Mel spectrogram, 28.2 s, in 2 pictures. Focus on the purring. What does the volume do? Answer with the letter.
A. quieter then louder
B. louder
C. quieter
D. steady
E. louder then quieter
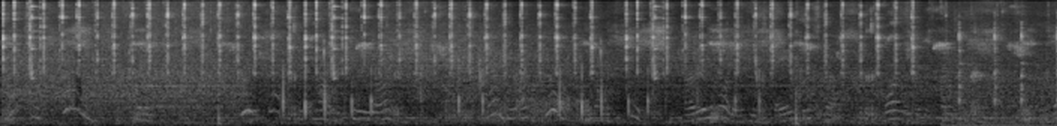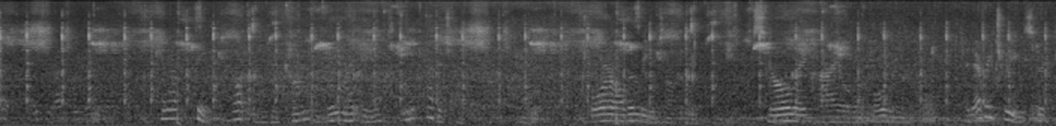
B.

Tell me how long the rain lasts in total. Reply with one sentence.
You can hear the rain for 28 seconds altogether.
